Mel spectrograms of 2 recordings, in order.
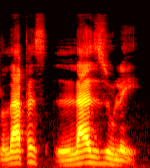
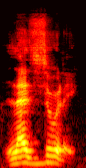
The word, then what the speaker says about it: lapis lazuli: It's pronounced lapis lazuli, not lazuli, because that's what I call it all the time. My daughter goes lazuli.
